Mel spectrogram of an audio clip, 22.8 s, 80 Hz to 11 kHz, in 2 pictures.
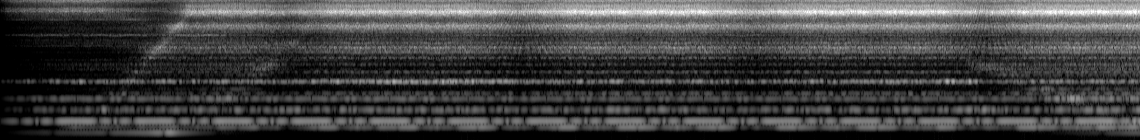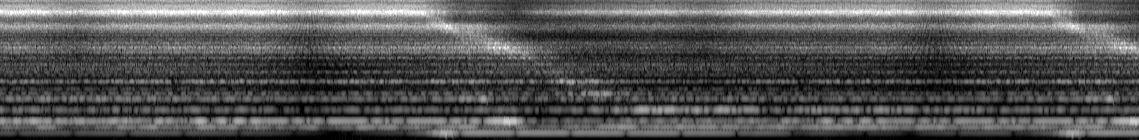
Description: POLY SAW, Roland JV 2080, C4

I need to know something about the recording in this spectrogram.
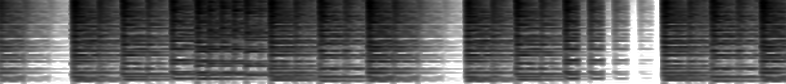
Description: Harpsi; Sonic Foundry (Sony Creative Software); Club Joints and Street Anthems; Razor Edge

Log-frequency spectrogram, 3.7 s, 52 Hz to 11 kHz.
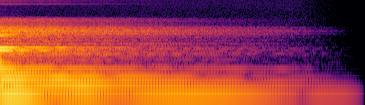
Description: SYN SY-77; Sound & Vision - Gigapack I CD 2

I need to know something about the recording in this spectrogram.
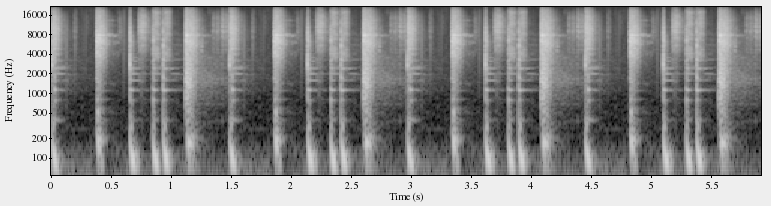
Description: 162, breaks; M8

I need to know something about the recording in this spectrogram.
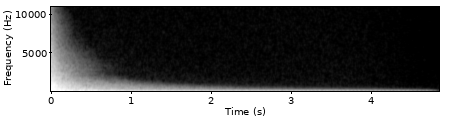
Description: TMP C#, Synclavier Percussion; ILIO; Synclavier Percussion 2; World & Orchestral

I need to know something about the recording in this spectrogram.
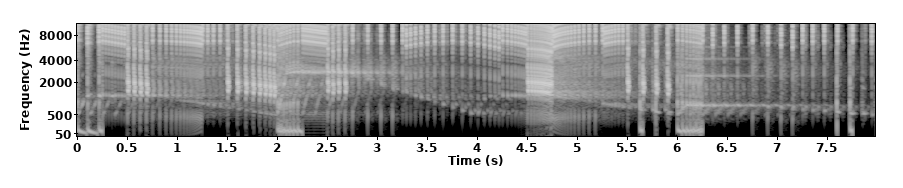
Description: Twirling Rolls SFX; Sonic Foundry; The Electronic Music Manuscript Collection; Drum Loop Structures

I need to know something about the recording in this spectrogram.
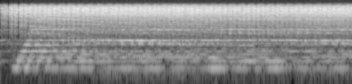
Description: TELEPORT; Pro-Rec - Synthsonic

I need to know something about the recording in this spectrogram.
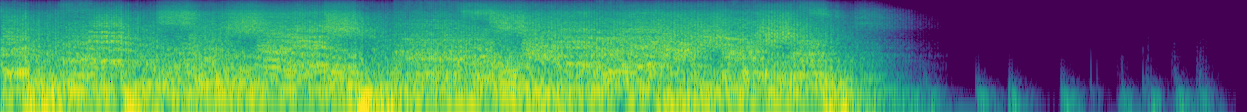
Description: Malfunction Synth, malfunctioning synth samples

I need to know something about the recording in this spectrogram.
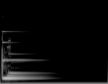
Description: Bell, Alesis DM-PRO

